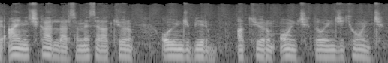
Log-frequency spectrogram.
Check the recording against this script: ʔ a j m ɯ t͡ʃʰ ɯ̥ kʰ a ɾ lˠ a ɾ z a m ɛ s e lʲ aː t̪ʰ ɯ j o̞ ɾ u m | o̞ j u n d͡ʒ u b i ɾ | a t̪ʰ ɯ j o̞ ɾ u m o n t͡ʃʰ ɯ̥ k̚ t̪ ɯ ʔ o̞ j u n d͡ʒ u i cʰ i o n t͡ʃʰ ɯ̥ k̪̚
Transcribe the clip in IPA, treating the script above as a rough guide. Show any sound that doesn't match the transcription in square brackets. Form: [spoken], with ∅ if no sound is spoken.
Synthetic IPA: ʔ a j [n] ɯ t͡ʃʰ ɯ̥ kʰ a ɾ lˠ a ɾ [s] a m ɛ s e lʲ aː t̪ʰ ɯ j o̞ ɾ u m | o̞ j u n d͡ʒ u b i ɾ | a t̪ʰ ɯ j o̞ ɾ u m o n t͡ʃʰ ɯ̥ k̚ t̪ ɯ [∅] o̞ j u n d͡ʒ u i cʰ i o n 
